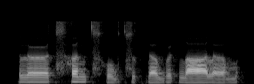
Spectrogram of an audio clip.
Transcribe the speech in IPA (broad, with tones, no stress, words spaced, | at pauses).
lœː˧t͡sʰɐ˥n t͡sʰo˨˩wt͡sʊ˨k̚lɐ˨˥w ɵ˧t̚n̪aː˨˧lɐ˨˧m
